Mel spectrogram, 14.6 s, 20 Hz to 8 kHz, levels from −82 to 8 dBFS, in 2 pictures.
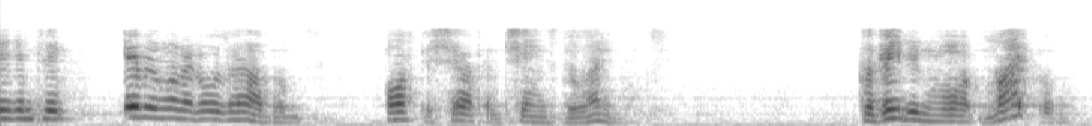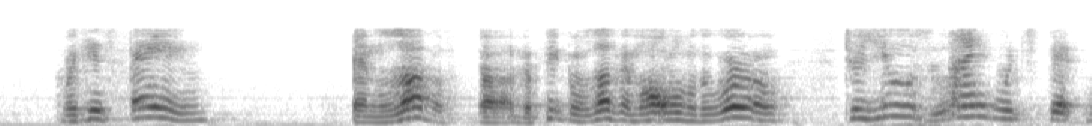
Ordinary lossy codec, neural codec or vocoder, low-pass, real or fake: AAC, 16 kbps; codec, 24 kHz, 1 kbps, SNAC; 7.2 kHz; fake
